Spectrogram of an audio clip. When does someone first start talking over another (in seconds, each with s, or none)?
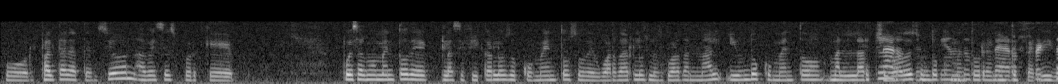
8.8 s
